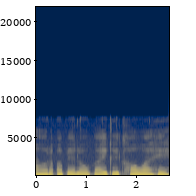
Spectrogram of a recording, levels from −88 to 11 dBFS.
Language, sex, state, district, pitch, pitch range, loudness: Hindi, female, Bihar, Lakhisarai, 255 Hz, 250-260 Hz, -12 LUFS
